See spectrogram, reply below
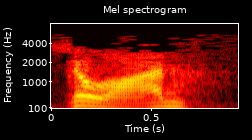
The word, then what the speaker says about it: zoa: These four living creatures, the Zoan, or Zoah plural and Zoan is singular. I believe I misled you a minute ago. Z-O-A is plural. Z-O-O-N is singular. Long O and then short O.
